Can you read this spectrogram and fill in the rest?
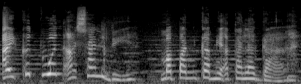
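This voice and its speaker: An actress playing a bubbly, excitable young female friend in a radio drama, with an Ilocano Filipino accent. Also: high-pitched, moderate pace, soft background music, heavily acted. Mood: cheerful, excited.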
